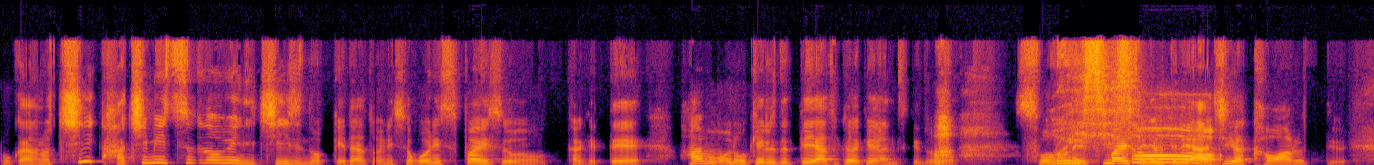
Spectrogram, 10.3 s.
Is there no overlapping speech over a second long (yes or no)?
no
